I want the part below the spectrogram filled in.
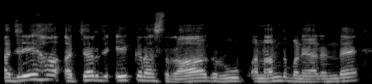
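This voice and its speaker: A man teaching a religious class, explaining sacred terms slowly and speaking directly to his listeners, often repeating key words. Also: fairly high pitch, no echo. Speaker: Sikh scripture teacher.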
